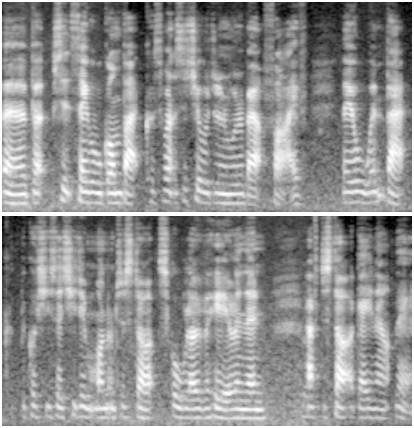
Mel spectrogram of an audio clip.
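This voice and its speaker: With a London accent, a woman speaks at a very deep, low pitch in a monotone, flat intonation. Her pace is moderate, and there is noticeable background noise. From Barnes, London, England. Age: 90s. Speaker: elderly resident. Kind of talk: casual chat. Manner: halting.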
